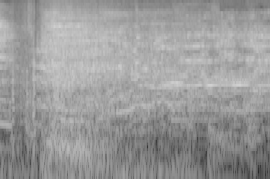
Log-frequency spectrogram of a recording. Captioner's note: rabbits snarling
